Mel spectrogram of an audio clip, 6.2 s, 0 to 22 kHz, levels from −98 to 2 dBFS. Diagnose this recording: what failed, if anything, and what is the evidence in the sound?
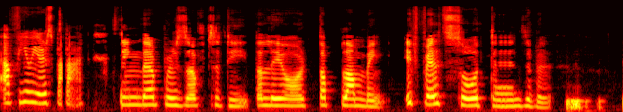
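The opening of this speech runs too fast, from 0.00 to 1.21 s, ending just before "the preserved city the". It plays at 1.33 times speed, and the pitch rises by about five semitones. Speed and pitch shift together, so the samples were read at the wrong rate. That points to the playback or editing stage. The likely cause is a clock or sample-rate mismatch applied to that section.

Repeated frames cause two stutters, a codec or storage fault. At 0.58 to 0.66 s, inside the fast section, two frames totalling 85.3 ms play once more. At 4.97 to 5.07 s, just after "felt so", a single 42.7 ms frame plays two extra times. Each repeat adds 85.3 ms. This fits 42.7 ms frames, like 2048 samples at 48 kHz.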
